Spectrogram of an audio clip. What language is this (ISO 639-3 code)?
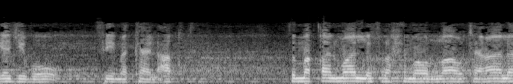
ara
